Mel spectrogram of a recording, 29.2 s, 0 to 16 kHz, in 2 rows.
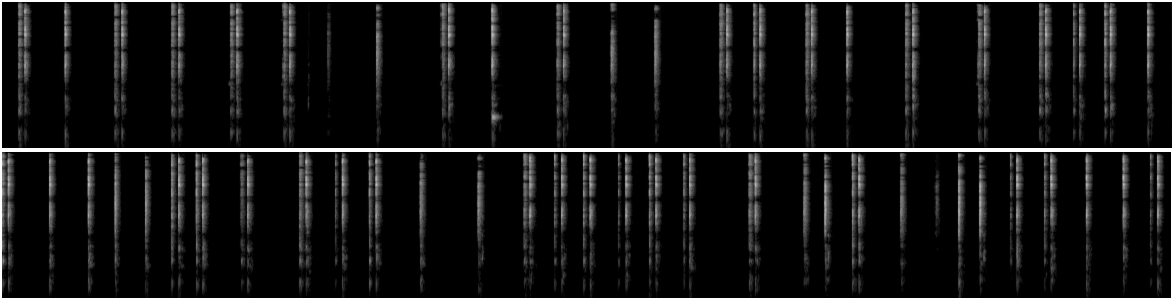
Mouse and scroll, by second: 0.1 click, 0.6 click, 1.3 click, 2.0 click, 2.8 click, 3.4 click, 4.0-4.6 middle drag, 4.9-5.4 scroll up 2, 5.4 click, 5.9 click, 6.8 click, 7.5 middle click, 8.5 scroll up 1, 8.9 click, 9.3 click, 9.9 click, 10.4 click, 11.2 click, 12.1 click, 12.9 click, 13.3 click, 13.7 click, 14.1 click, 14.5 click, 15.0 click, 15.5 click, 15.9 middle click, 16.6 click, 16.9 click, 17.5 click, 18.2 click, 18.7 click, 19.1 click, 19.7 middle click, 21.0 click, 21.4 click, 21.8 click, 22.2 click, 22.6 click, 23.0 click, 23.9 click, 24.5 middle click, 25.1 click, 25.8 middle click, 26.5 middle click, 27.1 click, 27.6 click, 28.0 click, 28.5 click, 28.9 click.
